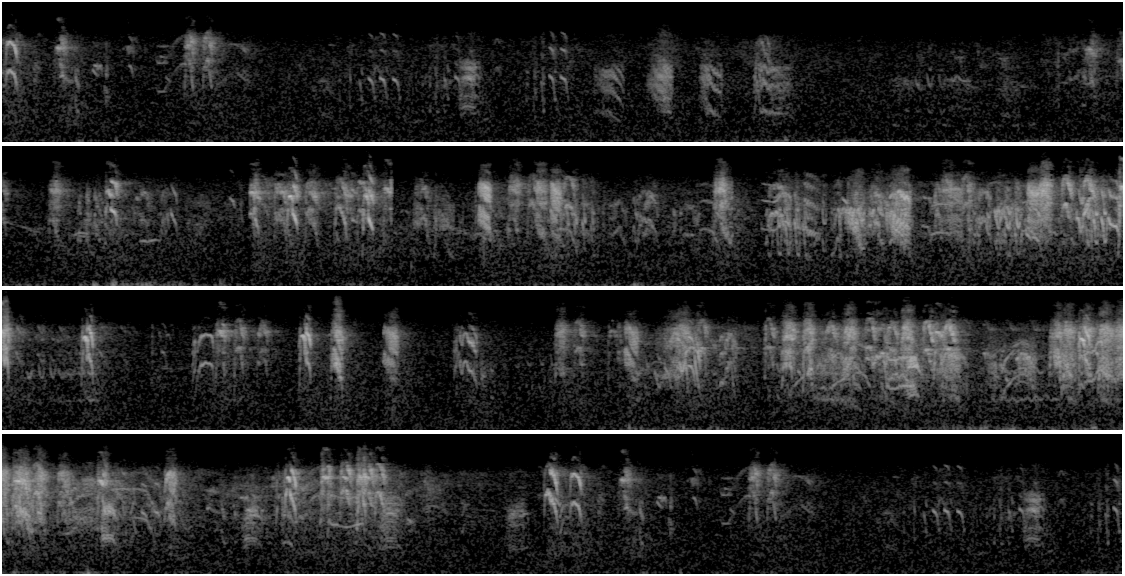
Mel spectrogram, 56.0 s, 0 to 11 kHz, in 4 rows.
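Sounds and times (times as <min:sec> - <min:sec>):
birds chirping: 0:00.0 - 0:10.0, 0:11.0 - 0:56.0.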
